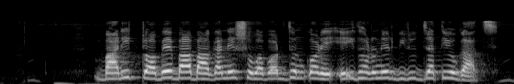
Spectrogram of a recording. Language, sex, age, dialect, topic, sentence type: Bengali, female, 41-45, Rajbangshi, agriculture, question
